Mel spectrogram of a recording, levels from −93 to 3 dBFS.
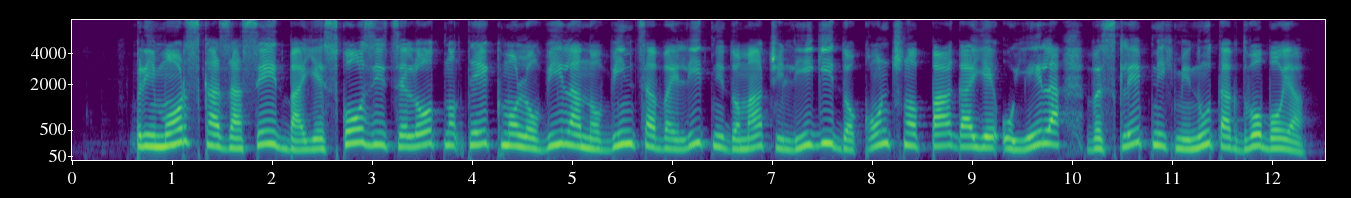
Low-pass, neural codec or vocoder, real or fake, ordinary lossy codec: none; none; real; none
